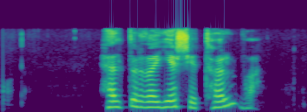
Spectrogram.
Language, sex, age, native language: Icelandic, female, 60-69, Icelandic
